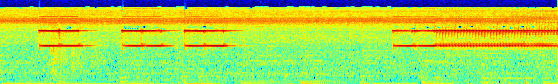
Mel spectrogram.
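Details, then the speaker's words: Cold plasma/electrosurgical device activation tone during pulsed mode: short bursts of steady high beeping, then a continuous tone while the tip is active, over low room hum. "And you can hear this noise. It's the beeping."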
